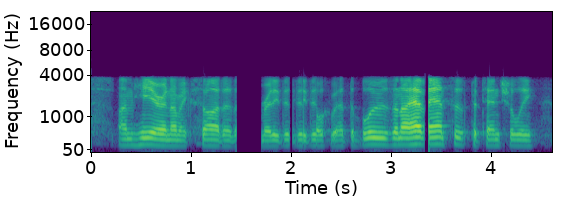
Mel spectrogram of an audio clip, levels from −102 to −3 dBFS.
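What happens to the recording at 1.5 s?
The speech drops out completely from 1.45 to 1.71 s, a 260 ms gap between "here and I'm excited" and "ready to". This is packet loss filled with silence: lost packets were replaced with nothing, and the gap's length fits a run of 10 ms packets.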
